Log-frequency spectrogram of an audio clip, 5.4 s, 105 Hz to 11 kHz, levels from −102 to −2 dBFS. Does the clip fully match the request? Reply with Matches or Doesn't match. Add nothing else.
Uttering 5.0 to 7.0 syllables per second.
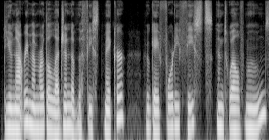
Doesn't match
